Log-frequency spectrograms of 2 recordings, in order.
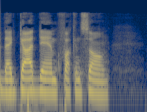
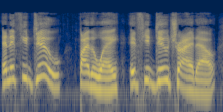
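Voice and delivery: ad read; 4 semitones higher than usual. Acted. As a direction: sell it like a radio spot, then get cheeky. Reads the sponsor ad.

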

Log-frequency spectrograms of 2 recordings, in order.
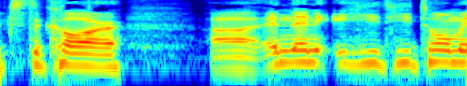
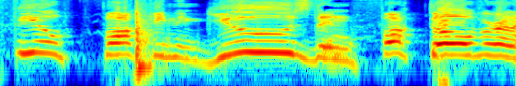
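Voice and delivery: fed-up outburst; 8 semitones higher, 6 dB louder, slower than usual. Real, not acted. Host asks how he feels.

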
